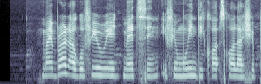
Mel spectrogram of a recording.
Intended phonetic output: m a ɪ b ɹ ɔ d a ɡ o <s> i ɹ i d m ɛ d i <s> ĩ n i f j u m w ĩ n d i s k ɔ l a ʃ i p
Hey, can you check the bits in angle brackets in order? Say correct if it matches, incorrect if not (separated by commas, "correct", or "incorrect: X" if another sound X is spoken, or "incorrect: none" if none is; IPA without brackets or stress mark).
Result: incorrect: f, correct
